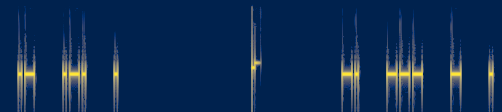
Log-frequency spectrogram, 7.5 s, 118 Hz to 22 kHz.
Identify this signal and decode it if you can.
Morse code, heard as a keyed tone, about 25 wpm, spaced as for 14 wpm, 700 Hz. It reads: ARE NOTE
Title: 3x Character Spacing - Top 500 Words - 25wpm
